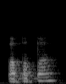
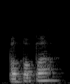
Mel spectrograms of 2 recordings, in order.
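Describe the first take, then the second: Both takes have the same delivery.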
